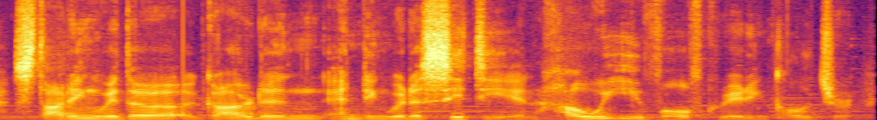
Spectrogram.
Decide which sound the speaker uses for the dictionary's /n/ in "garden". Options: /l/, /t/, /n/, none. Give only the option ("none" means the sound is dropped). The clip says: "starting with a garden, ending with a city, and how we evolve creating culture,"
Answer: /n/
